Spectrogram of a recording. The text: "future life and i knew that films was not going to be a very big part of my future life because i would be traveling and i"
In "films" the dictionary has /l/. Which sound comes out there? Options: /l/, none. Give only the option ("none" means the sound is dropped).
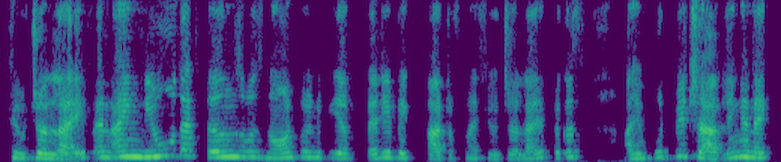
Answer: /l/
